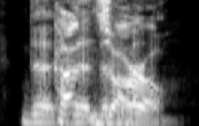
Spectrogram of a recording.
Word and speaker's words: Catanzaro: Yeah, and it must have been quite a revelation for, you said Brian, I can't pronounce his last name. Catanzaro.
